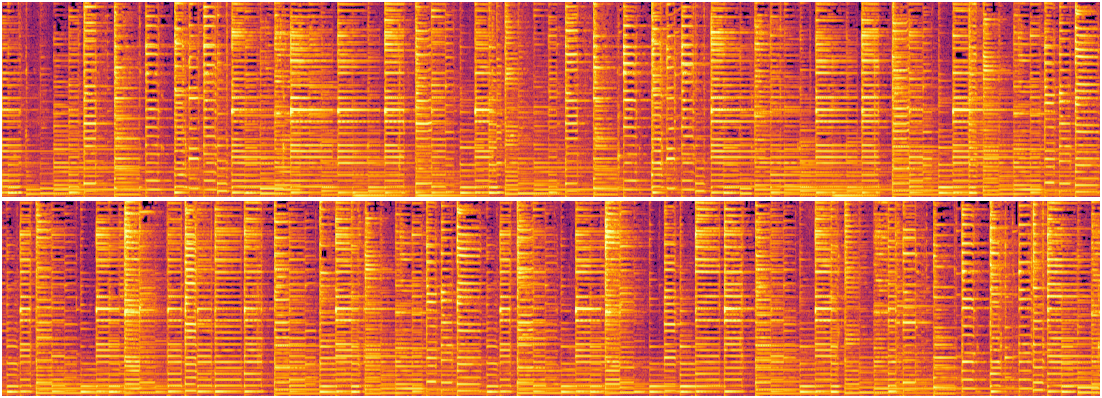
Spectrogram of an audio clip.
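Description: Custom steel-strung solid walnut baritone ukulele played fingerstyle solo: a steady run of quick plucked notes, low bass notes under a higher melody.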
